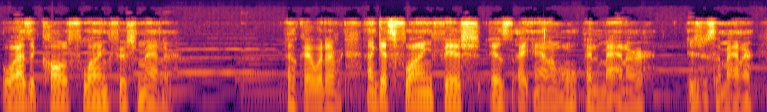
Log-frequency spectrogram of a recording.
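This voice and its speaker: A man's voice: lowish voice, normal speed, soft background music. A man hosting a let's play of a visual novel, reading text aloud and adding informal, wry asides. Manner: informal, wry side comments on what is read.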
